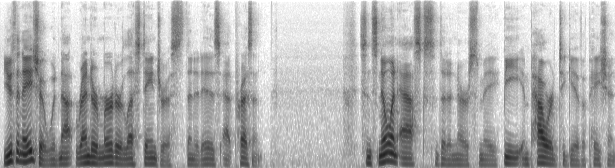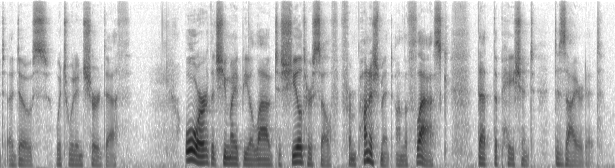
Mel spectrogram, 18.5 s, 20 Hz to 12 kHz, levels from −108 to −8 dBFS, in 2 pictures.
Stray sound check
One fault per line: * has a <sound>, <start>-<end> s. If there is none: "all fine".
all fine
